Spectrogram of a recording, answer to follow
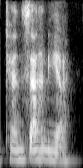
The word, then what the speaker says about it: Tanzania: when I was in Tanzania that's how they pronounce it there Tanzania I like that pron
